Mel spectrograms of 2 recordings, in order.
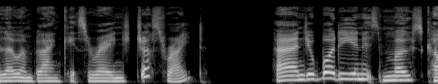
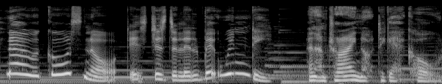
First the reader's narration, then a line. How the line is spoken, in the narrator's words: Talia giggled and replied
